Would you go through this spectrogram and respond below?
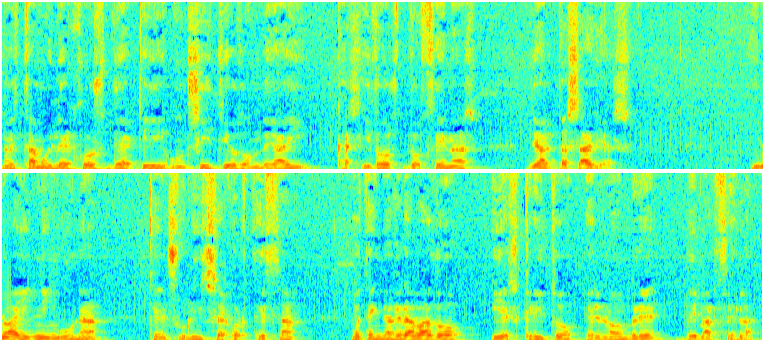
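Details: Aphasia in a member of an aphasia association (Afasia Activa), recorded reading Don Quixote chapter XII aloud in Spanish for a virtual reading event.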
